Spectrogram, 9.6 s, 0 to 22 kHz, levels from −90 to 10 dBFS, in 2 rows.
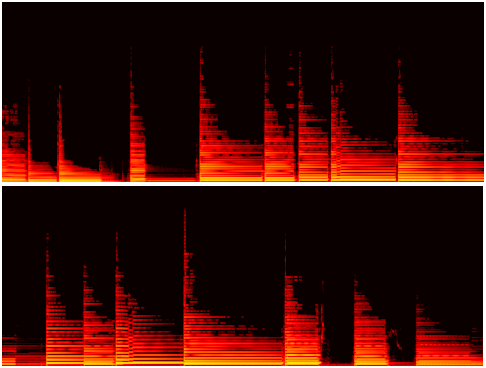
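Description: The music carries no audible technical faults at any point.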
